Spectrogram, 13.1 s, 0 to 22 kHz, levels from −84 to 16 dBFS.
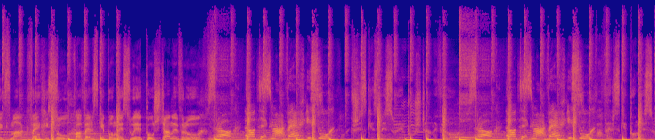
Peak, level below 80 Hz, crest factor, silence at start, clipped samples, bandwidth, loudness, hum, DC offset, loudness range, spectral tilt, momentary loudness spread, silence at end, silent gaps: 0 dBFS; -18 dBFS; 12 dB; 0 s; under 0.1%; over 20 kHz; -14 LUFS; none; under 0.1%; 2 LU; -5 dB/octave; 7 LU; 0 s; none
